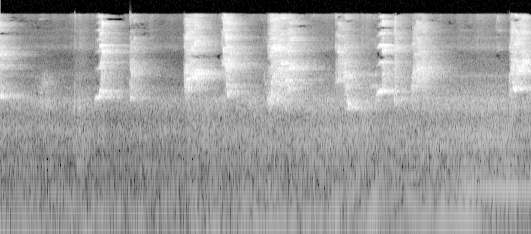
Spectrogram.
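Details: Harsh, rasping lovebird squawks during breeding season, repeated roughly every half second to one second in short shrill bursts.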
